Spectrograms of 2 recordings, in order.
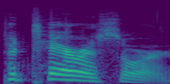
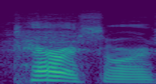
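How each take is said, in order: First: The word starts with a sounded P. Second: The word starts with a silent P. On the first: The speaker calls it wrong. "not not" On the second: The speaker calls it right. "it's a silent P. You don't say it"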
